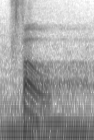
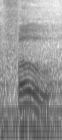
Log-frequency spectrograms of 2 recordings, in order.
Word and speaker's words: pho: It's spelled P-H-O. Pho. But it's not the way it's pronounced. And in America, people are annoying because I'll be like, yeah, let's go get some pho. And they'll be like, Russell, it's actually pronounced pho. And I'm like, oh, really? Yeah, so... to show respect for the Vietnamese culture, you probably pronounce it pho.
